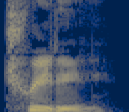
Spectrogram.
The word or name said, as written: treaty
